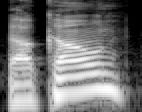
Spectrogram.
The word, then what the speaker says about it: Falcone: Would that be the correct pronunciation? – Falcone.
